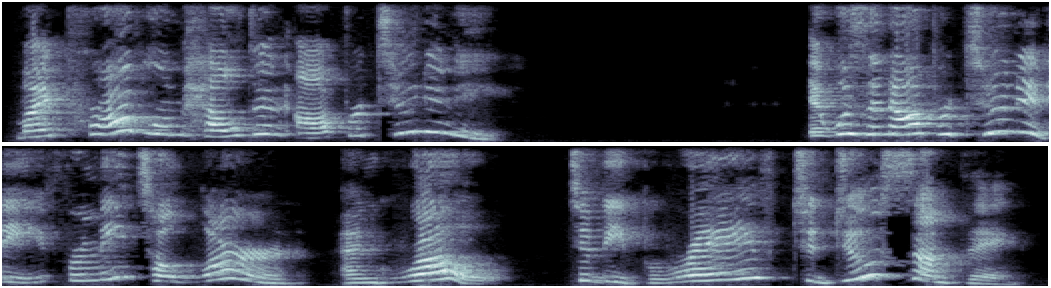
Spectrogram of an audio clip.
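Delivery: gentle, expressive storybook read-aloud; reading to children. Acted. Teacher reading a storybook to her class, expressive and gentle. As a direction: read it like a picture book for a class.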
